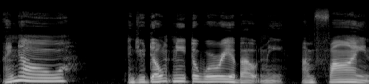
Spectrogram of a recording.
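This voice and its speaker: A man puts on a character voice at medium pitch in a very clean recording with a silent background. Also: moderate pace. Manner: dry, exasperated.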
